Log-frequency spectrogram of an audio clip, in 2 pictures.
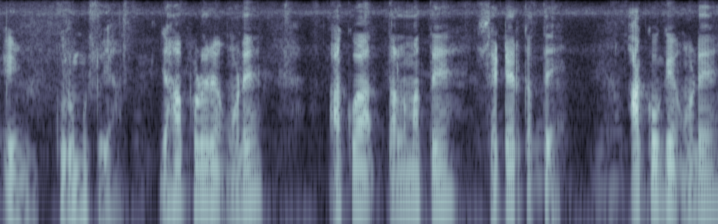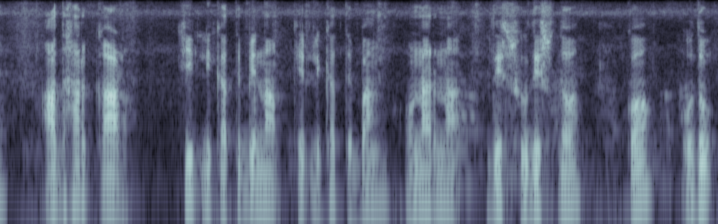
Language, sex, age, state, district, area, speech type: Santali, male, 45-60, Odisha, Mayurbhanj, rural, spontaneous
